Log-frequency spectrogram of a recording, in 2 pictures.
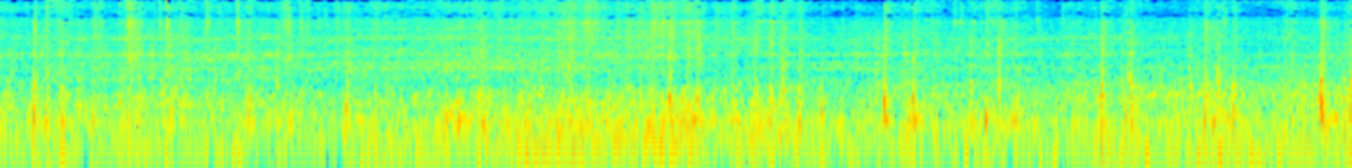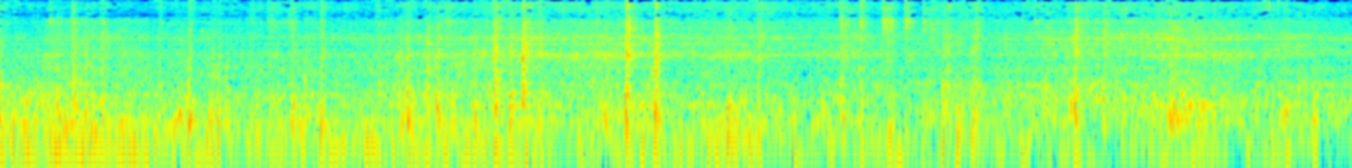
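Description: Nilgiri Mountain Railway coach running along the track: a steady rumble of wheels on rail with a few sharp clacks now and then.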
